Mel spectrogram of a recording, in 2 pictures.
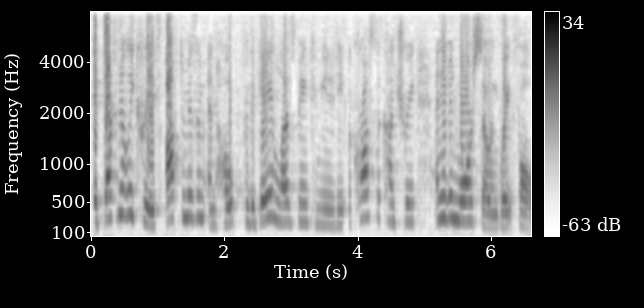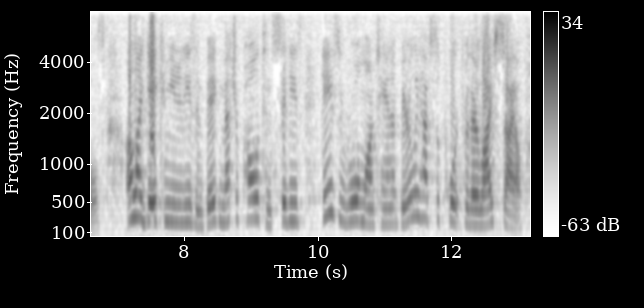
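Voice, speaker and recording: A woman TV reporter, delivering a news report in a clear, even tone. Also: fairly high pitch, a little fast, slight background noise, low-quality recording.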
